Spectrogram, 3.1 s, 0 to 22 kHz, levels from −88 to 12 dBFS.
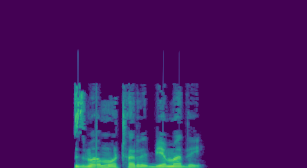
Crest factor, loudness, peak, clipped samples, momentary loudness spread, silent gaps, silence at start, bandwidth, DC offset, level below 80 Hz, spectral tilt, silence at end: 16 dB; -13 LUFS; 0 dBFS; under 0.1%; 8 LU; none; 0.75 s; 11.5 kHz; under 0.1%; -56 dBFS; -5 dB/octave; 1.1 s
